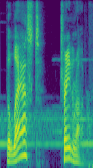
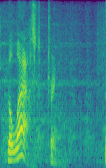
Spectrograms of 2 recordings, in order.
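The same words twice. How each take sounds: First: The stress falls on the word train. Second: The stress falls on the word last.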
